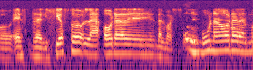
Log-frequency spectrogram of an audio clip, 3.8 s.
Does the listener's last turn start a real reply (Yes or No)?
No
